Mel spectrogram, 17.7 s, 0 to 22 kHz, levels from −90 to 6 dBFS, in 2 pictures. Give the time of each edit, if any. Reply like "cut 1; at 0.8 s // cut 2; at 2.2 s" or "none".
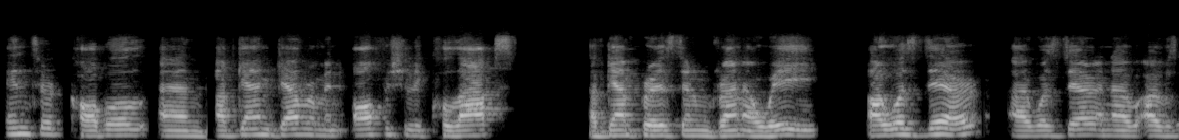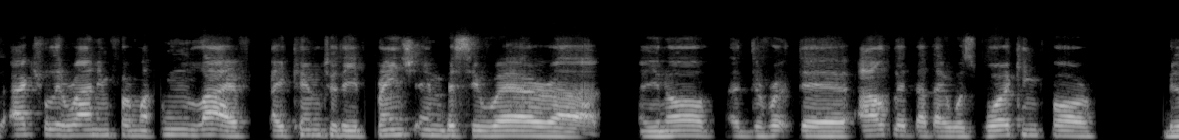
cut 1; at 1.5 s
